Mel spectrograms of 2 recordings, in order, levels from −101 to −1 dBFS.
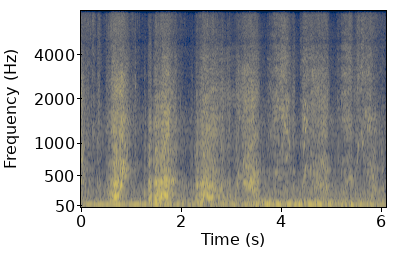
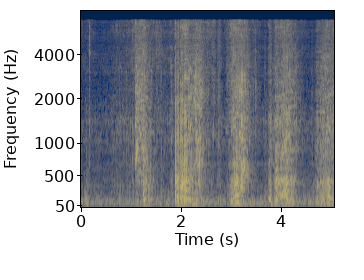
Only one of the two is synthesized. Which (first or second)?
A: second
